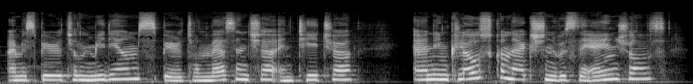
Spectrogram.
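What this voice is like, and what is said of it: Austrian-accented English. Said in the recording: “I'm from Europe, from Austria, as you can hear from my accent.”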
